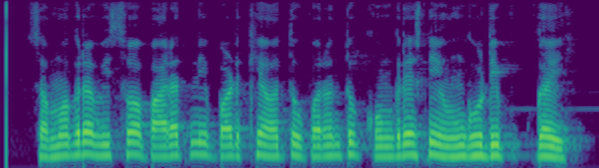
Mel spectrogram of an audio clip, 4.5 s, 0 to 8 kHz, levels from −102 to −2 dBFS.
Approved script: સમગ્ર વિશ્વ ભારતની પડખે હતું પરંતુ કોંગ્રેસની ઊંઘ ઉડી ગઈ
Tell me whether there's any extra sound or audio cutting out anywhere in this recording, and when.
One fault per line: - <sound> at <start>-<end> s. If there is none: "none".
none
